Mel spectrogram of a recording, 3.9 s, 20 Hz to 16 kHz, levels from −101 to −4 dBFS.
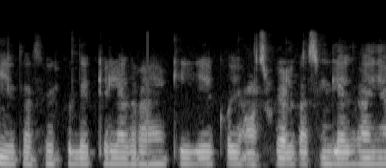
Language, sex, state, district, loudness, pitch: Hindi, male, Bihar, Araria, -39 LUFS, 130 Hz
